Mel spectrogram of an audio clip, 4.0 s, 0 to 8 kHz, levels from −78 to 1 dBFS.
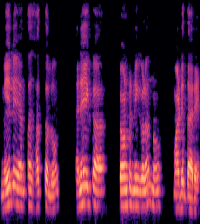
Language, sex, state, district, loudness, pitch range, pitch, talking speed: Kannada, male, Karnataka, Bijapur, -17 LUFS, 155-170 Hz, 160 Hz, 105 wpm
